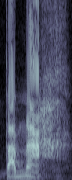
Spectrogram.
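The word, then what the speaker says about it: Tanakh: se conocen como el tanah t n al principio adapte a m acá lo que pasa es que en el hebreo la casi se se pronuncia como jota ok es lo mismo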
